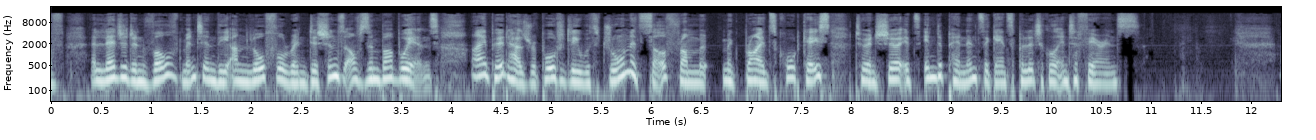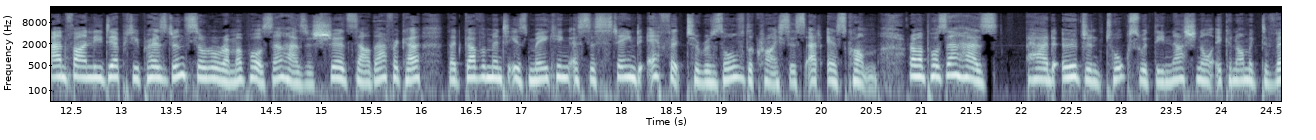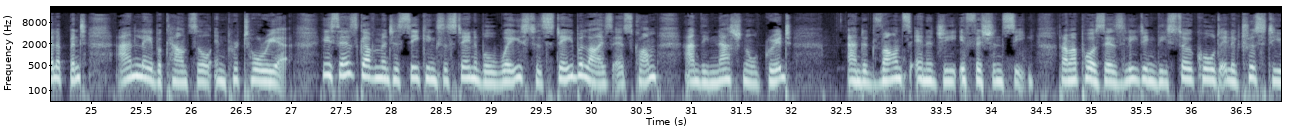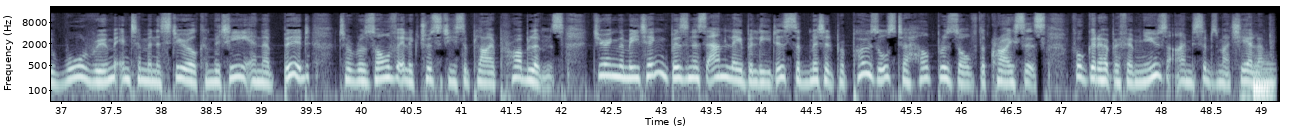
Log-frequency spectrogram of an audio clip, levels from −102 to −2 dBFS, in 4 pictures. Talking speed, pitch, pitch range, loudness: 150 wpm, 195 Hz, 175-220 Hz, -20 LUFS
